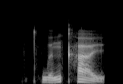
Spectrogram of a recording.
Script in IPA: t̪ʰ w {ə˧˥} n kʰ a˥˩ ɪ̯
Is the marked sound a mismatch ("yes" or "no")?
no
